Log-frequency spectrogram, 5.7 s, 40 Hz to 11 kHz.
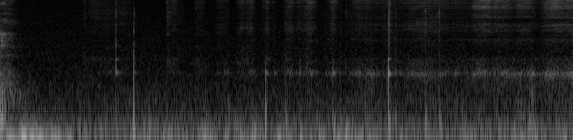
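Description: A hollow white plastic supplement pill bottle with a paper label is held in one hand and brushed with a soft makeup brush. A quiet, airy scratching rustle carries throughout, broken by a few faint sharp ticks where the bristles catch. Under it sits a low steady hum and a faint tone near 600 Hz.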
